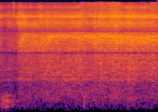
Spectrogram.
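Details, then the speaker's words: Home heating radiator being bled once the heating is switched on and pressurised, bleed screw loosened slightly with a sealed bag over it to catch water; steady high, airy hiss as trapped air escapes, air purging. "Mais quand je vais allumer, il va y avoir de la pression."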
